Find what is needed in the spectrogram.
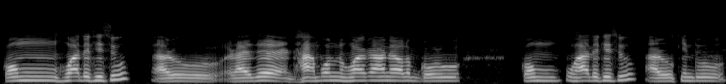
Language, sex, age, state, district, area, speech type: Assamese, male, 60+, Assam, Dhemaji, urban, spontaneous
